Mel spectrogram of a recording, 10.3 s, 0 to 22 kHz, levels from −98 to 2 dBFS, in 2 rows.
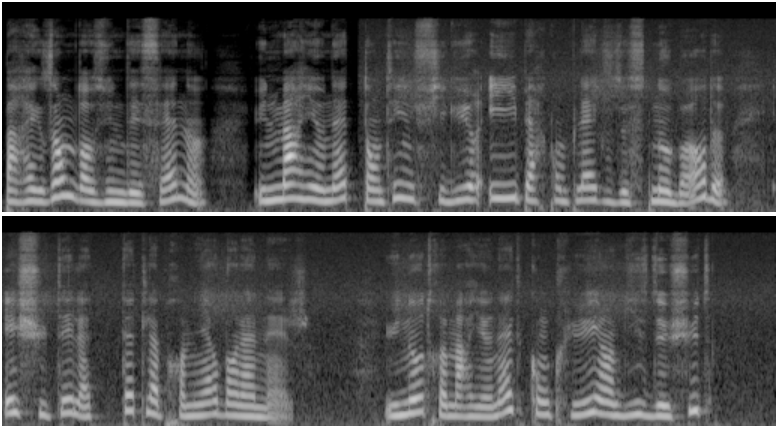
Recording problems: hiss; faint; from 2.5 s on; 20 dB below the speech

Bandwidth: 15.5 kHz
